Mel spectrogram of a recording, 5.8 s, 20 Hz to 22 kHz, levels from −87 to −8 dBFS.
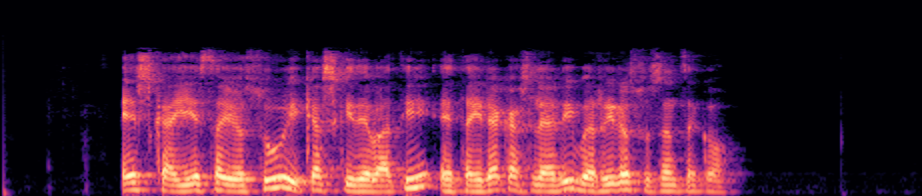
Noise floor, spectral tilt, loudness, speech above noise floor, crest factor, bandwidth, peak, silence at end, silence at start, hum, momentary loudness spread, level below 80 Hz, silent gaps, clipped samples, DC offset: -76 dBFS; -6 dB/octave; -16 LUFS; 61 dB; 14 dB; 8 kHz; -2 dBFS; 1.2 s; 0.75 s; none; 7 LU; -54 dBFS; none; under 0.1%; under 0.1%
